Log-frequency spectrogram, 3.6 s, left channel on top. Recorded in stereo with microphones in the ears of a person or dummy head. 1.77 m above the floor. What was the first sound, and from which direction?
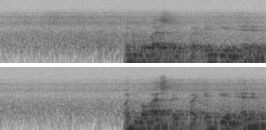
A man speaking, 50° right (ahead or behind).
